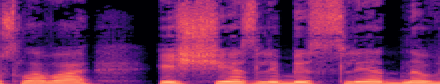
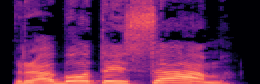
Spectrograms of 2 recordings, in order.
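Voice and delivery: higher, drawn-out heckle; lone distant voice; 7 semitones higher, slower than usual. A narrator's reading. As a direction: call it out slowly from the back of a crowd. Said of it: "издали раздался одинокий голос".

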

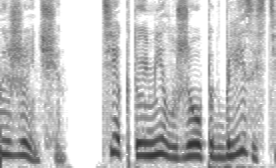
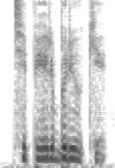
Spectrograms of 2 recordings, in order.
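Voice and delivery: low, soft, rasping order; hoarse command; 4 semitones lower, 5 dB quieter than usual. A narrator's reading. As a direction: rasp the order quietly. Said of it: "хрипло велел".

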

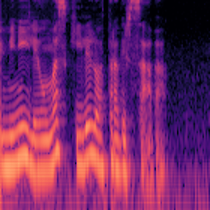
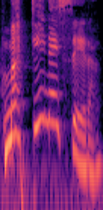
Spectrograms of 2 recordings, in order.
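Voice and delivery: put-on much higher, girlish call with contained volume; shrill echoed cry; 10 semitones higher than usual. A narrator's reading. Seamstress echoing the waiter, high restrained shriek. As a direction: pitch it right up, crying back in triumph. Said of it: "strillò Antonetta".

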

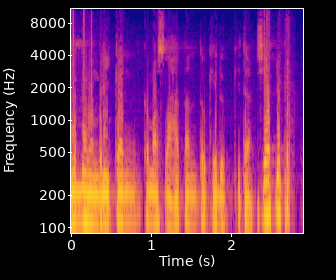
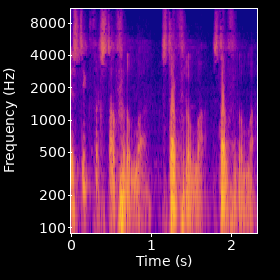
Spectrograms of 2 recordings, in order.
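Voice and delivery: whispered istighfar; 4 semitones higher than usual. Shown as a demonstration. Preacher showing how to repeat the istighfar, whispered. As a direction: breathe the words "astagfirullah" as a whisper. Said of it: "Hadirkan, hadirkan".

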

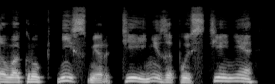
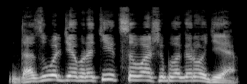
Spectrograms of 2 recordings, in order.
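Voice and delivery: high, eager military address; dutiful soldier, pitched well up; soldier reporting; 8 semitones higher than usual. A narrator's reading. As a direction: ask the officer's permission smartly. Soldier formally addresses his officer.

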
